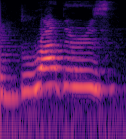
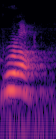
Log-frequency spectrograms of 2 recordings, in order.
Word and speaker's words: brother: It's pronounced as if it had an A. Brother, okay? Brother, not bro. It's an A sound, brother. Okay?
